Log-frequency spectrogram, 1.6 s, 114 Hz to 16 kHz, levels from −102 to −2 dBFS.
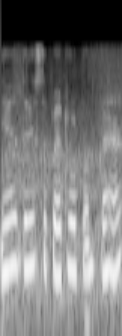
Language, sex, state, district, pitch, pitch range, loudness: Hindi, female, Jharkhand, Garhwa, 310 Hz, 295-315 Hz, -15 LUFS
